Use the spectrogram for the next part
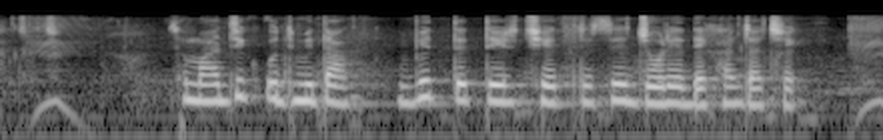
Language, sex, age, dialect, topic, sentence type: Magahi, female, 18-24, Northeastern/Surjapuri, banking, statement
